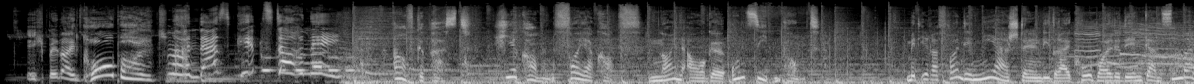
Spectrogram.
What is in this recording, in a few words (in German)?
W Fremdtake Dynamisch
